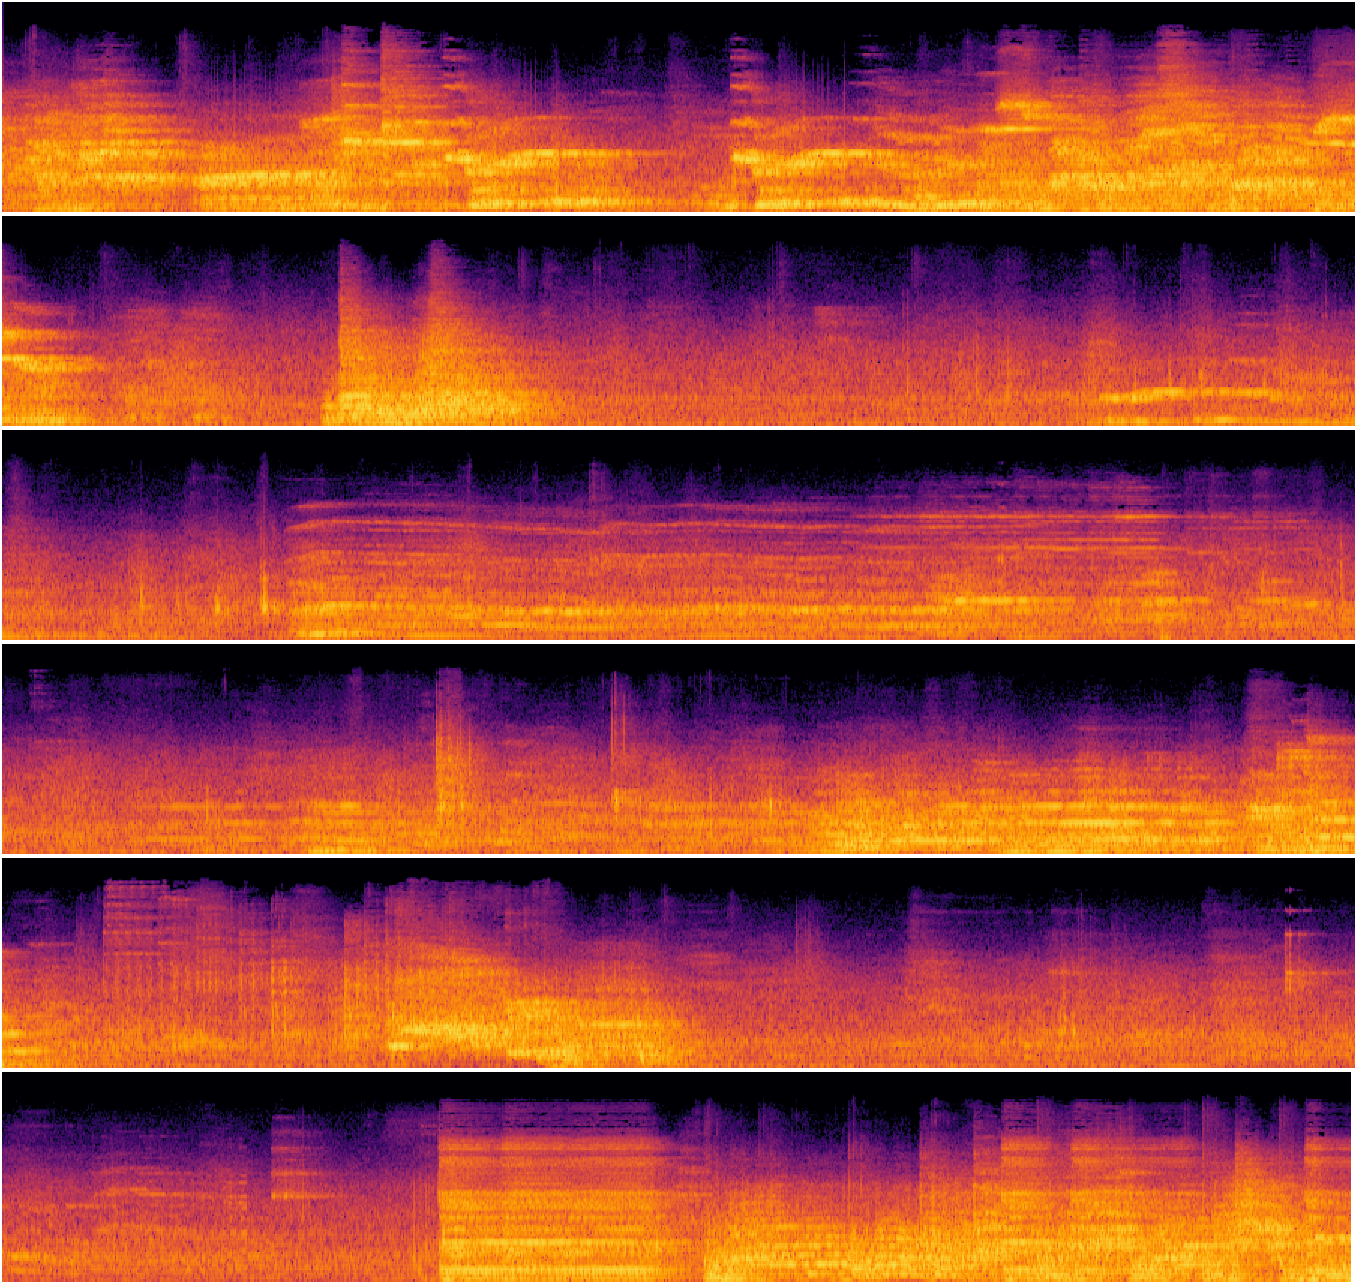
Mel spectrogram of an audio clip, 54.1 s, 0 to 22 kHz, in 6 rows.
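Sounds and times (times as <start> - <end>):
gliding electronic tones: 48.0 - 49.8, 51.6 - 54.0
low electronic drone: 48.0 - 54.0.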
